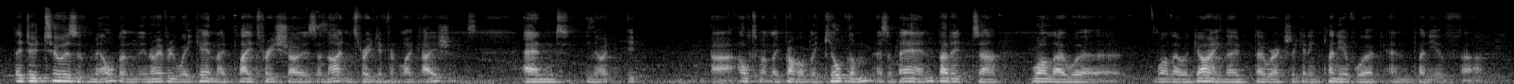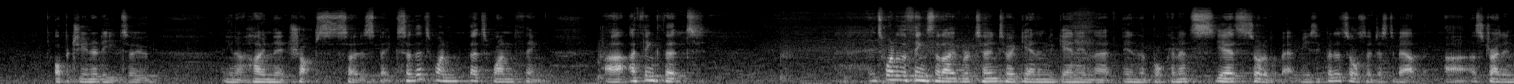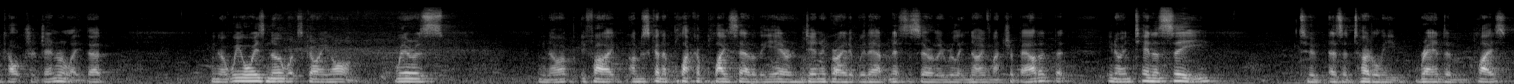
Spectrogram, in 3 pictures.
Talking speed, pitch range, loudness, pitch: 200 wpm, 115-140 Hz, -24 LUFS, 125 Hz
